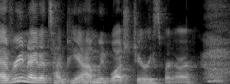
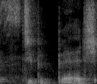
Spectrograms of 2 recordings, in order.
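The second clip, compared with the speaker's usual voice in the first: mock mutter, much quieter. Telling how her mom cussed her out, retelling an under-breath insult. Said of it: "and like under my breath".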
